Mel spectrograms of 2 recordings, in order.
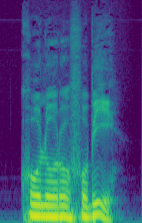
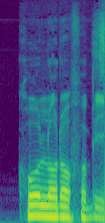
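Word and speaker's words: coulrofobi: Ska försöka uttala det här. Kolorofobi. – Kolorofobi. – C-O-U-L-R-O-fobi var den som hade skrivit.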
